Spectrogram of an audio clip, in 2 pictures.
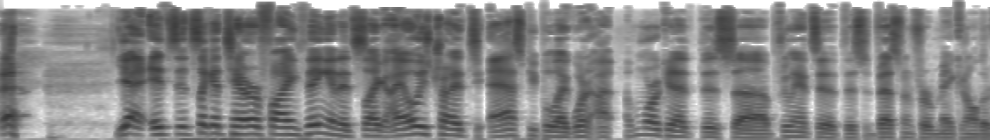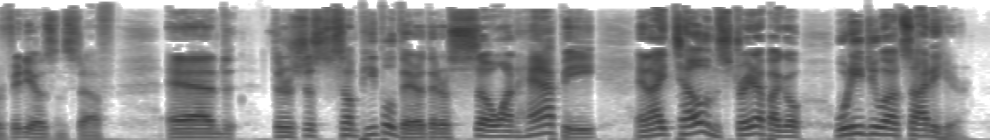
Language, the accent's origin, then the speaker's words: English; Pittsburgh, Pennsylvania, United States; growing up in Pittsburgh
